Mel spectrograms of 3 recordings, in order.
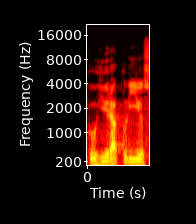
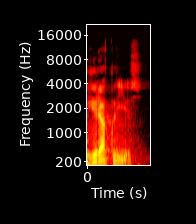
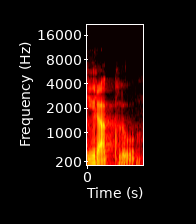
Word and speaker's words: Heraclius: Presiden di wilayah Palestina yang dikuasai Romawi adalah Heraclius. Para siswa sekolah berasrama membacanya sebagai "Heraklu."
